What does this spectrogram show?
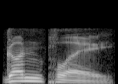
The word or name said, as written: gunplay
